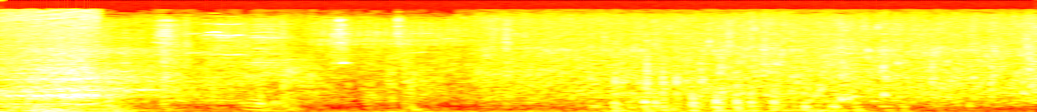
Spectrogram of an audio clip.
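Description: River water flows steadily with a broad, rushing wash as a tree trunk floats on the river, joined in the second half by a run of soft knocks and splashes. No one speaks.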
